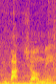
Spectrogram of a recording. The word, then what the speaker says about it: bak chor mee: So can you pronounce it for me? Bak chor mee.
